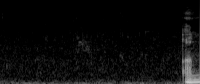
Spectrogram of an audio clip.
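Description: Faint, steady trickling of a small stream, with a soft-spoken voice coming in near the end.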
